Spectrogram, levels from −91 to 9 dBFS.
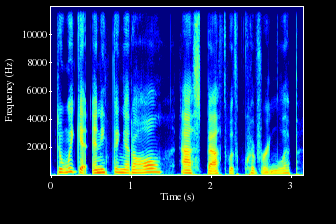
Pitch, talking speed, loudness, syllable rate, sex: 205 Hz, 210 wpm, -19 LUFS, 5.8 syllables/s, female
